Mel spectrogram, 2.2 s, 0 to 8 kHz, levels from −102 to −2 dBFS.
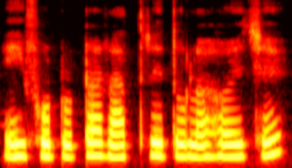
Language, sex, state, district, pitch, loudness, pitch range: Bengali, female, Tripura, West Tripura, 220 Hz, -15 LUFS, 210-230 Hz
